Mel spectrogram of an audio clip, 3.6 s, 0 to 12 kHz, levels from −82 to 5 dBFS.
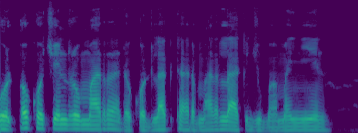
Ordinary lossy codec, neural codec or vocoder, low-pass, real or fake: Opus, 16 kbps; none; 9.9 kHz; real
